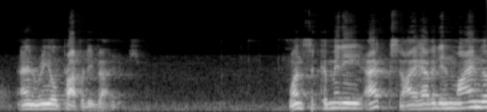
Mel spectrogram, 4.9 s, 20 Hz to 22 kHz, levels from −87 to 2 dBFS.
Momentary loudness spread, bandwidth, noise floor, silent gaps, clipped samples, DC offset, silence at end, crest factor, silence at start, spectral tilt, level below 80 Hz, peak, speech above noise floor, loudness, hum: 10 LU; 8 kHz; -49 dBFS; none; under 0.1%; under 0.1%; 0 s; 16 dB; 0.15 s; -7.5 dB/octave; -58 dBFS; -4 dBFS; 31 dB; -18 LUFS; none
